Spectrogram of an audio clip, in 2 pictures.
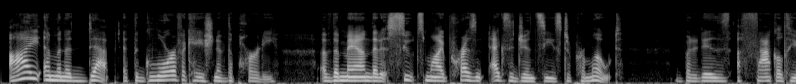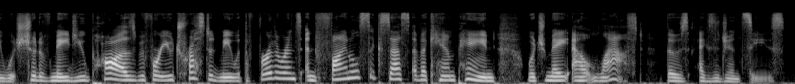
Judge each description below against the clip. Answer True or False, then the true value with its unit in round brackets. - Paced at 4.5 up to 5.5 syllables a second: False (5.7 syllables/s)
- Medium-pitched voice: True (180 Hz)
